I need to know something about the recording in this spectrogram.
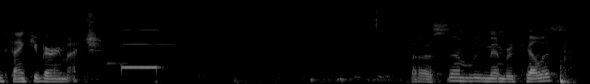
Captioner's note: timer tone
